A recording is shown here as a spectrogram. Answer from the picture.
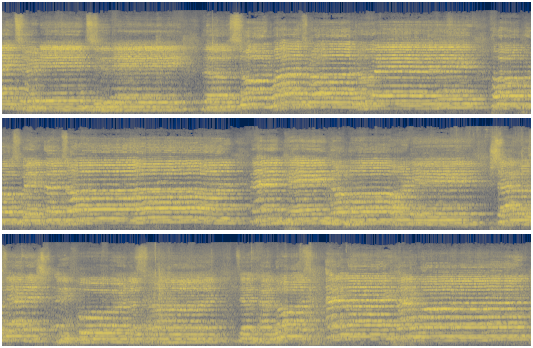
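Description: Four girls' voices singing a cappella in close harmony into handheld microphones, in sustained phrases of a few seconds with short breaks for breath between them.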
